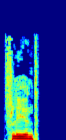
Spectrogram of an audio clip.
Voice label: "flehend", German; adjectives

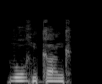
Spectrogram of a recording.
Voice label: "wurmkrank", German; adjectives

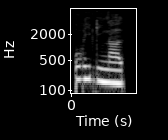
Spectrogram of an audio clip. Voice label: "original", German; adjectives

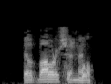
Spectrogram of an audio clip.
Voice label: "abortional", english; adjectives

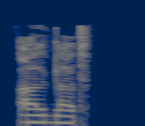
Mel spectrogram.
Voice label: "aalglatt", German; adjectives

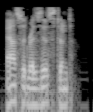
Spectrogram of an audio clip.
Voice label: "acid-resistant", English; adjectives

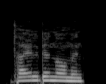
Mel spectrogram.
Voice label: "teilgenommen", German; adjectives

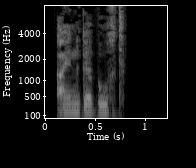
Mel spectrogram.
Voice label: "eingebucht", German; adjectives

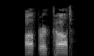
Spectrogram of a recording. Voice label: "uppercut", English

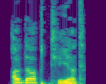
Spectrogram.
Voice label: "adaptiert", german; adjectives

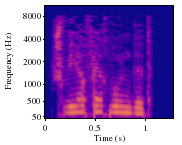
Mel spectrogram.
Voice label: "schwerverwundet", German; adjectives

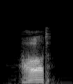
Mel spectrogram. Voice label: "hot", English; adjectives

